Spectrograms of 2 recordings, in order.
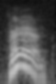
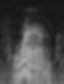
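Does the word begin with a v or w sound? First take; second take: v sound; w sound. First: The word begins with a v sound. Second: The word begins with a w sound. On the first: The speaker calls it right. "Try to teach a Tibetan V" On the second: The speaker calls it wrong. "Tibetan doesn't have a, a V"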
